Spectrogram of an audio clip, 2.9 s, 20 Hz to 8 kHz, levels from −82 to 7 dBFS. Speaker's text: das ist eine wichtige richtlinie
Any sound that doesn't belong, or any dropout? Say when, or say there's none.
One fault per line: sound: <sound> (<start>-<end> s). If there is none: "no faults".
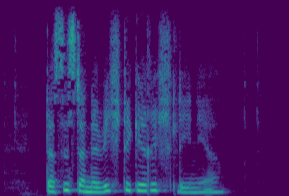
no faults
